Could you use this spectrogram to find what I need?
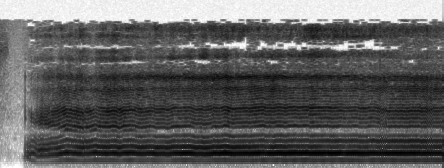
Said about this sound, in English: Let us produce a hum. It's fun to do this. Let me first do it.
